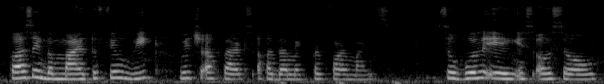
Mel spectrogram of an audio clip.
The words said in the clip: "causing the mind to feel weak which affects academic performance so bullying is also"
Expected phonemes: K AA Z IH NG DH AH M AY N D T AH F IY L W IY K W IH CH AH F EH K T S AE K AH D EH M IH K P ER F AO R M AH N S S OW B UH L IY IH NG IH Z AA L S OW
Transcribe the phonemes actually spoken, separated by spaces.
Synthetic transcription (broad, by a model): K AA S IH NG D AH M AY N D T AH F IY L W IY K W IH CH AH F EH K T S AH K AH D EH M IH K P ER F AO R M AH N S S OW B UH L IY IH NG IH S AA L S OW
